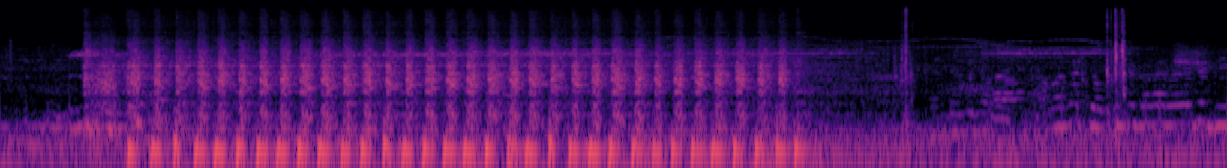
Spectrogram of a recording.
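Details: Renault Kwid that stalled while running and now won't restart, with fuel in the tank, plug coils being checked and engine oil leakage noted: the starter cranks steadily for five seconds but the engine never fires. Cranking no-start.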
